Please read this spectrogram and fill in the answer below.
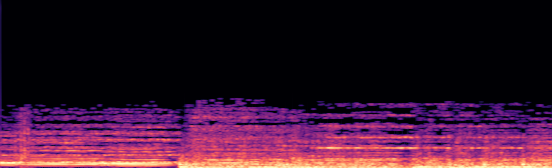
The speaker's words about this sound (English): The train goes over the bridge.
